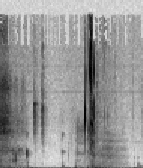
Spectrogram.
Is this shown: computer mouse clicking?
yes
